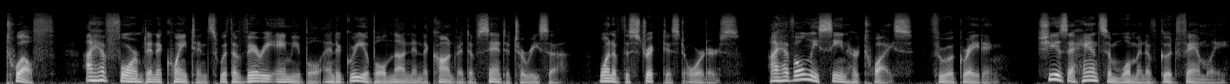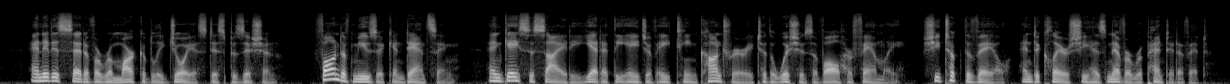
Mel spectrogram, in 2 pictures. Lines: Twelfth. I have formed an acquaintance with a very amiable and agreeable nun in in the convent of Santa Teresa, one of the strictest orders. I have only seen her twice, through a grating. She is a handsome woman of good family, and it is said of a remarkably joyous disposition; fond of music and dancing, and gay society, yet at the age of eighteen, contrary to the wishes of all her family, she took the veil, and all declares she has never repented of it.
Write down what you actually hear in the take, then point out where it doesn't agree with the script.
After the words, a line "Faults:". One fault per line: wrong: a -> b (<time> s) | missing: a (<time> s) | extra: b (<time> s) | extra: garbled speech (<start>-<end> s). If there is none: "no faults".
Twelfth. I have formed an acquaintance with a very amiable and agreeable nun in the convent of Santa Teresa, one of the strictest orders. I have only seen her twice, through a grating. She is a handsome woman of good family, and it is said of a remarkably joyous disposition; fond of music and dancing, and gay society, yet at the age of eighteen, contrary to the wishes of all her family, she took the veil, and declares she has never repented of it.
Faults:
missing: in (4.2 s)
missing: all (22.6 s)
